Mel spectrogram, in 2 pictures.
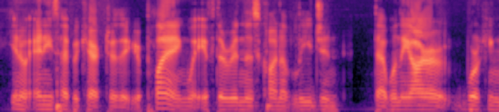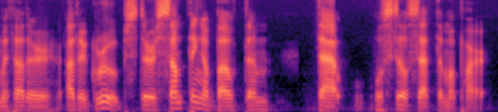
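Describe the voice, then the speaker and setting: A man's voice: lowish voice, clean tone, no room sound. A man co-hosting a casual roundtable chat, who rambles and restarts his sentences as he thinks aloud. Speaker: podcast co-host.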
